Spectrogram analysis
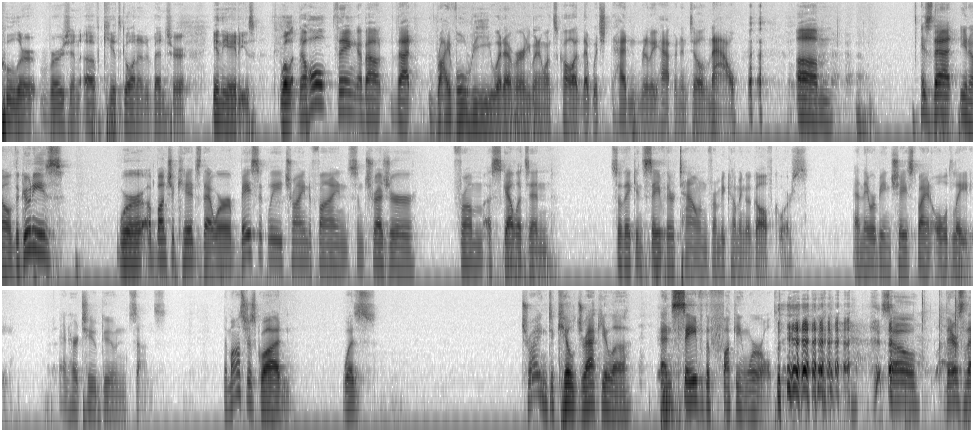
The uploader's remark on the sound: LA Comic Con 2018! On this LA Comic Con panel.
